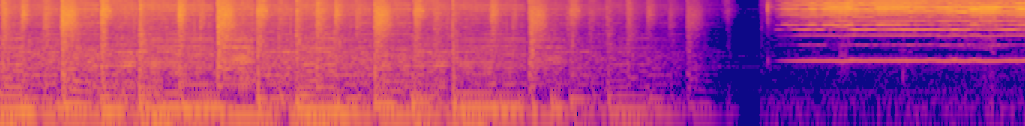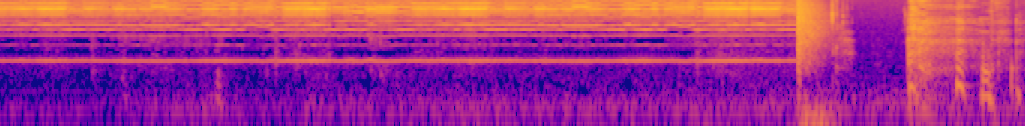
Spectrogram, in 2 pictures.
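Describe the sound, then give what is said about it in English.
A mosquito's thin, high-pitched whine holds steady for about seven seconds, following a louder burst of dense, busy sound, then cuts off abruptly near the end. “So the skeeters are out and out in force after all that rainy weather this spring and summer. Prime breeding environment for mosquitoes.”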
